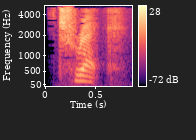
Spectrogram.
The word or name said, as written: trek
